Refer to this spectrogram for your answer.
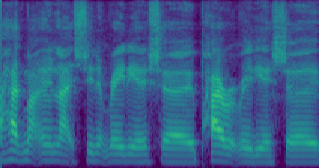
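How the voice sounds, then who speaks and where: Here a woman speaks in a London accent. Her pace is fairly quick. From London, England. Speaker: TV presenter and radio broadcaster. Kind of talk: casual interview chat.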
